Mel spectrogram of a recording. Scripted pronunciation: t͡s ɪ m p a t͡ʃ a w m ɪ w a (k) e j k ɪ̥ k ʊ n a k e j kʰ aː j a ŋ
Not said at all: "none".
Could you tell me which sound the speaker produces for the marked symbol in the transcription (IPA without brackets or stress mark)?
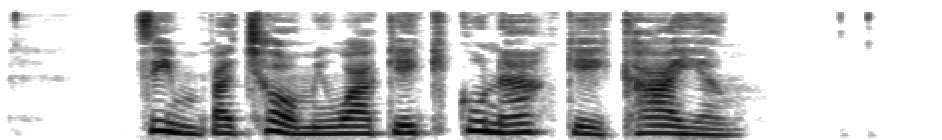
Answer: k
